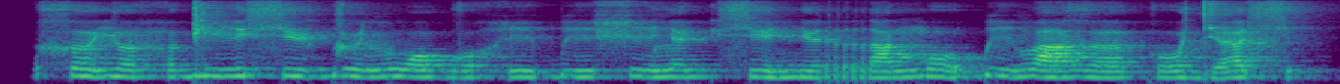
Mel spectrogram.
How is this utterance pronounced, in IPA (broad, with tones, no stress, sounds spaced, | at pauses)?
x ə˧˩˧ j ə˩˧ h ə˩˧ ɡ j i˩˧˩ sʲ ʉ˧˩˧ ɡ ʉ˧˩˧ l β ɔ˩˧˩ ɡ o˩˧ h i˩˧ ɓ i˩˧˩ x i˧˩˧ l e˩˧ k sʲ e˧˩˧ nʲ ə˩˧˩ r a˩˧ ŋ͡m o˧˩˧ ɓ i˧˩˧ β a˩˧ ɣ ɜ˩˧ k o˩˧˩ dʲ a˩˧˩ sʲ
